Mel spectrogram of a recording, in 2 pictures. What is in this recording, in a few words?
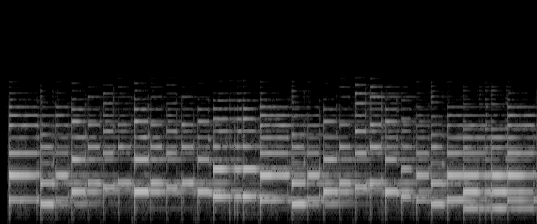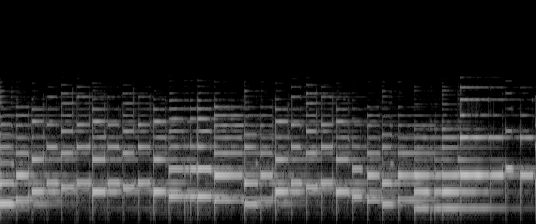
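D major, irish mandolin, tunes; sailors bonnet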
